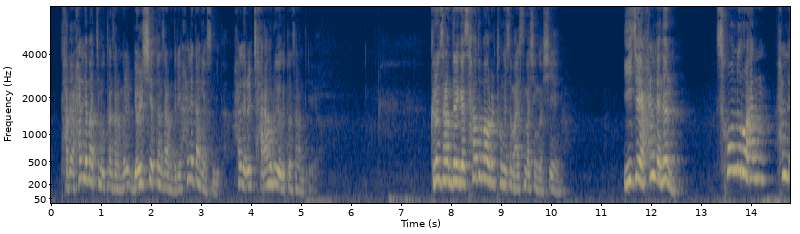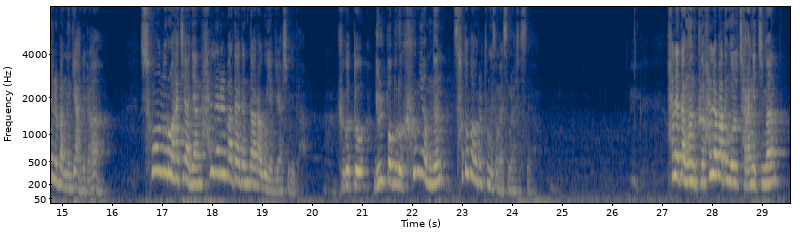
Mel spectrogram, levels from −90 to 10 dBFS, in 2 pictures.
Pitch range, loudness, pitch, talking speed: 165-260 Hz, -26 LUFS, 215 Hz, 300 characters per minute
